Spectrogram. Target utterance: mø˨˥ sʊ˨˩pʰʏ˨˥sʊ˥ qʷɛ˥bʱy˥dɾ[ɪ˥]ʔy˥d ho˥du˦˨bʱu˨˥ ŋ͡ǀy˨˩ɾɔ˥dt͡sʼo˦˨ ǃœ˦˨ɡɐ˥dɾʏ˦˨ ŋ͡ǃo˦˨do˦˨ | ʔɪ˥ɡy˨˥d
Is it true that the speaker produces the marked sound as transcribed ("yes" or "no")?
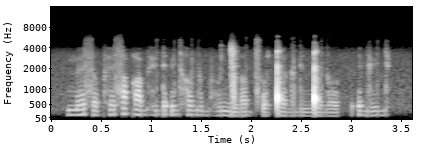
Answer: yes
